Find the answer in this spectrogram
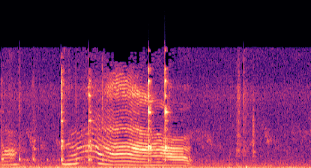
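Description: A young child's voice: one long call of about a second and a half that slides down in pitch at the end. A few light clinks, like a spoon against a glass, fall around it.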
